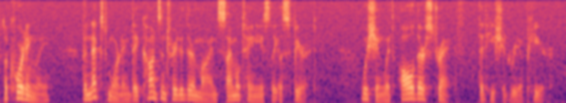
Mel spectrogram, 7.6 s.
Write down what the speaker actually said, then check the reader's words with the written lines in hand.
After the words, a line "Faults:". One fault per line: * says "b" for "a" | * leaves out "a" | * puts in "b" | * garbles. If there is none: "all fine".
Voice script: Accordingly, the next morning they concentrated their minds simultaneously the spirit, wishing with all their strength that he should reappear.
Accordingly, the next morning they concentrated their minds simultaneously the spirit, wishing with all their strength that he should reappear.
Faults:
all fine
